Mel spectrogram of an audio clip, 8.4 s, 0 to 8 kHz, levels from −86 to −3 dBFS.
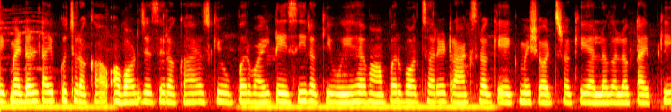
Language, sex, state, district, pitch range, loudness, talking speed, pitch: Hindi, female, Uttarakhand, Tehri Garhwal, 180-195 Hz, -18 LUFS, 230 wpm, 185 Hz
